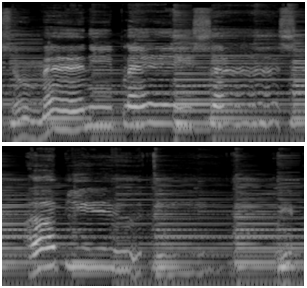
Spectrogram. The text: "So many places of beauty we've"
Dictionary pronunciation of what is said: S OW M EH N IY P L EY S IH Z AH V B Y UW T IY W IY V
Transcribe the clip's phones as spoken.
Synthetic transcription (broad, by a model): S OW M EH N IY P L EY S IH Z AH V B Y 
